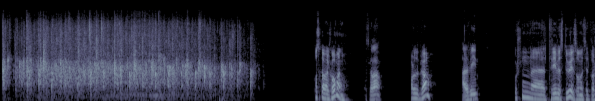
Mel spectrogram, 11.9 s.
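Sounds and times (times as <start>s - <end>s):
audience applause: 0.0s - 5.3s
speech: 6.4s - 9.7s, 10.3s - 11.8s.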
